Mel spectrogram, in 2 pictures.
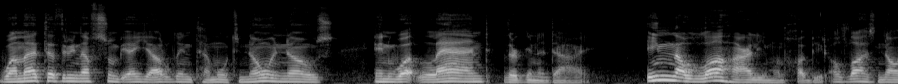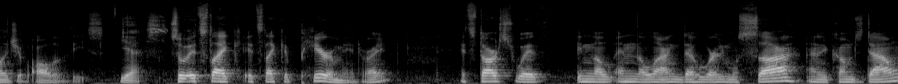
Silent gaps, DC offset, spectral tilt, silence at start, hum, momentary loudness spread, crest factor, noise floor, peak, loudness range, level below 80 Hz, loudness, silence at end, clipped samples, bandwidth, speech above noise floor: none; under 0.1%; -7 dB/octave; 0 s; none; 13 LU; 16 dB; -57 dBFS; -8 dBFS; 5 LU; -56 dBFS; -23 LUFS; 0 s; under 0.1%; 18 kHz; 34 dB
